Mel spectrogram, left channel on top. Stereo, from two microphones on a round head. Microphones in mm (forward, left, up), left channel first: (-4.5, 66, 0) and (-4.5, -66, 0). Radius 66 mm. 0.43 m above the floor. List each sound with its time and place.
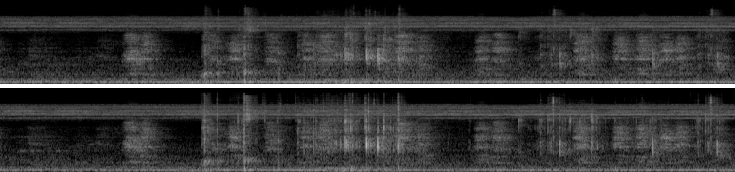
0.0 s an insect: 45° right (ahead or behind), 5 m
2.0 s tearing paper: 70° right (ahead or behind), 0.9 m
